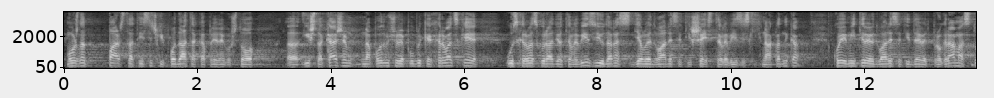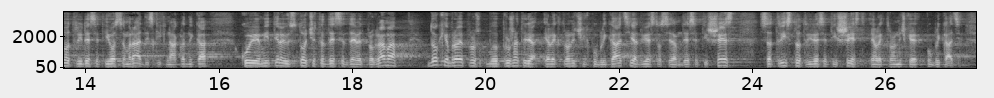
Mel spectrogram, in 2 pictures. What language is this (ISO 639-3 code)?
hrv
